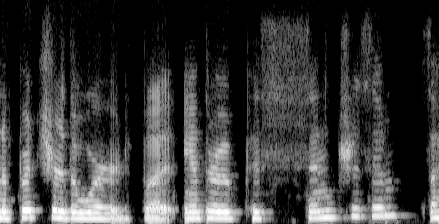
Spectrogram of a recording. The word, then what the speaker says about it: anthropocentrism: The first one, I'm going to butcher the word, but anthropocentrism, is that how you say it? Yeah, so this comes from the notion of the Anthropocene, but yes, anthropocentrism.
